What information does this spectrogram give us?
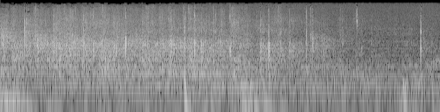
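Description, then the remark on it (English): An audience applauds steadily for Mr. Diadonten, who could not attend, dense overlapping claps forming a broad wash of sound that holds fairly even in loudness, with a few sharper individual claps popping out near the end. “Diadonten could not make it, but he also deserves a round of applause.”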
